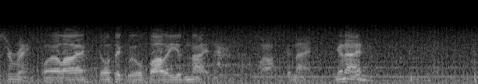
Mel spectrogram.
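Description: A man talks with animation, heard through an old, hissing recording.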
